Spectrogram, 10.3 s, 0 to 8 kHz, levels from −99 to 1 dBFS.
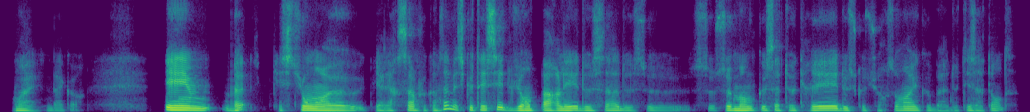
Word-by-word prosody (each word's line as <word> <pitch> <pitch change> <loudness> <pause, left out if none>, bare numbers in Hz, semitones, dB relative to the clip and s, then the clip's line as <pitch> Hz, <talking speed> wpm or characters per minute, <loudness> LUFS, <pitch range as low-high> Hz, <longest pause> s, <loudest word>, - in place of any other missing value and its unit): Ouais, 120 -5 -6
d'accord 115 -2 -23 0.8
et 155 -2 +10
mmh. 145 0 +2
Bah, 145 +3 -3 0.3
question, 135 0 +2
heu, 120 +2 -1
qui 125 - -13
a - - -8
l'air 120 +1 -12
simple 135 -3 -4
comme - - -11
ça 235 - 0
mais, 225 - -2
est - - -6
ce 155 - -8
que 155 - -3
tu 150 - -9
as - - +3
essayé 145 +4 0
de 135 - -12
lui 130 - -4
en 130 -1 +3
parler 130 +2 +1
de 125 -1 -5
ça, 130 +1 -6
de 120 -2 -10
ce 115 0 -18
ce 145 - -18
ce 140 0 -4
manque 130 +1 +1
que 135 - -6
ça 130 0 -6
te 125 - -14
crée, 140 +4 +2
de 130 -2 -4
ce 125 - -14
que - - -18
tu 125 +1 -21
ressens 140 +2 -6
et 130 -2 -3
que 125 - -18
bah 110 -1 -17
de 115 +1 -21
tes 125 0 -11
attentes? 130 +5 -14
130 Hz, 270 wpm, -20 LUFS, 120-140 Hz, 0.8 s, et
